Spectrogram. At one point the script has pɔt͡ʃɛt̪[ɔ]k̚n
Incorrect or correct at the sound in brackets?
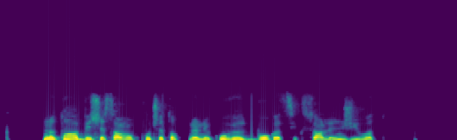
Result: correct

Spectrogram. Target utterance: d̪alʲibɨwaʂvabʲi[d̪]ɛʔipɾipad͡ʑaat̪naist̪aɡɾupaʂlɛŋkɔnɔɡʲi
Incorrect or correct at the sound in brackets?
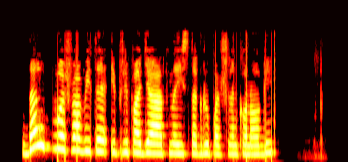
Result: incorrect: t̪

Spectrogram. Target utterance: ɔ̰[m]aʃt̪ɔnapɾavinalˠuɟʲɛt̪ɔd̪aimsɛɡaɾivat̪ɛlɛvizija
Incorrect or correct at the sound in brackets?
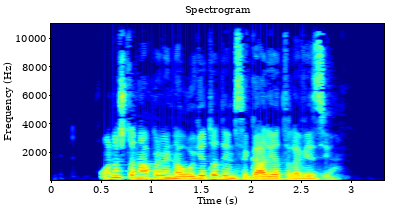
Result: incorrect: n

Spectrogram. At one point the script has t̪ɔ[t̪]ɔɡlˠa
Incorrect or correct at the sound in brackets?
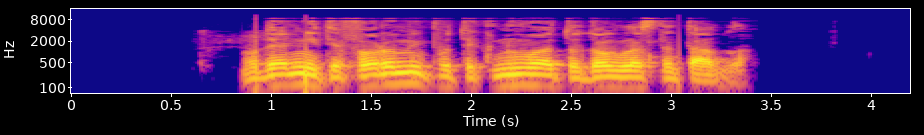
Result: incorrect: d̪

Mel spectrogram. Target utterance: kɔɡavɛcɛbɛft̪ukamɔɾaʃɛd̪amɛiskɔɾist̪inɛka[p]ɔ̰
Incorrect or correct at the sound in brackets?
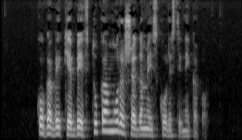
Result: incorrect: k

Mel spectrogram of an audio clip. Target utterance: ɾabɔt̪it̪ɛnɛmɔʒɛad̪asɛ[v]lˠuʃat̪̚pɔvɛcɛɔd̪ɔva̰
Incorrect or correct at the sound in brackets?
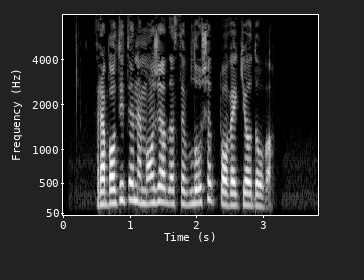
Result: correct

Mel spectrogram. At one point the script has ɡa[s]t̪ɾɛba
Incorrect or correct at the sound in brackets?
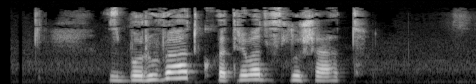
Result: incorrect: none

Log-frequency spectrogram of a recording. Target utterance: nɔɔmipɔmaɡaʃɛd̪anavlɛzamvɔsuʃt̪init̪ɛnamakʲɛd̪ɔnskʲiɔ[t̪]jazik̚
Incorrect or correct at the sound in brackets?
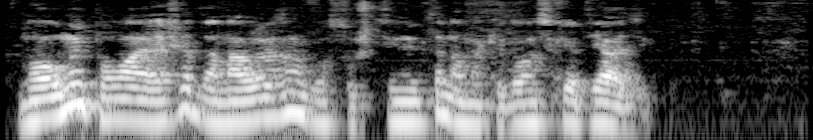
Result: correct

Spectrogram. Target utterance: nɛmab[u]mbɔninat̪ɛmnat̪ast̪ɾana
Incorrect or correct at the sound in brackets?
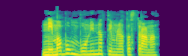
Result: incorrect: ɔ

